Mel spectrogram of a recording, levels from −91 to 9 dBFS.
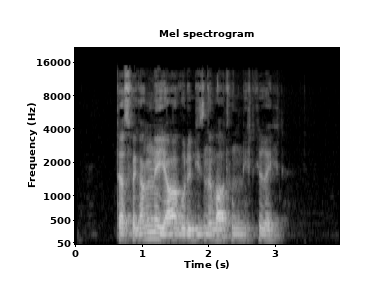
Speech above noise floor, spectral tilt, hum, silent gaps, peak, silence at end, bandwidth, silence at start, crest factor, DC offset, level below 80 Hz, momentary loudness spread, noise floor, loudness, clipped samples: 54 dB; -4.5 dB/octave; none; none; -2 dBFS; 0.9 s; 14.5 kHz; 0.65 s; 16 dB; under 0.1%; -66 dBFS; 12 LU; -72 dBFS; -18 LUFS; under 0.1%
